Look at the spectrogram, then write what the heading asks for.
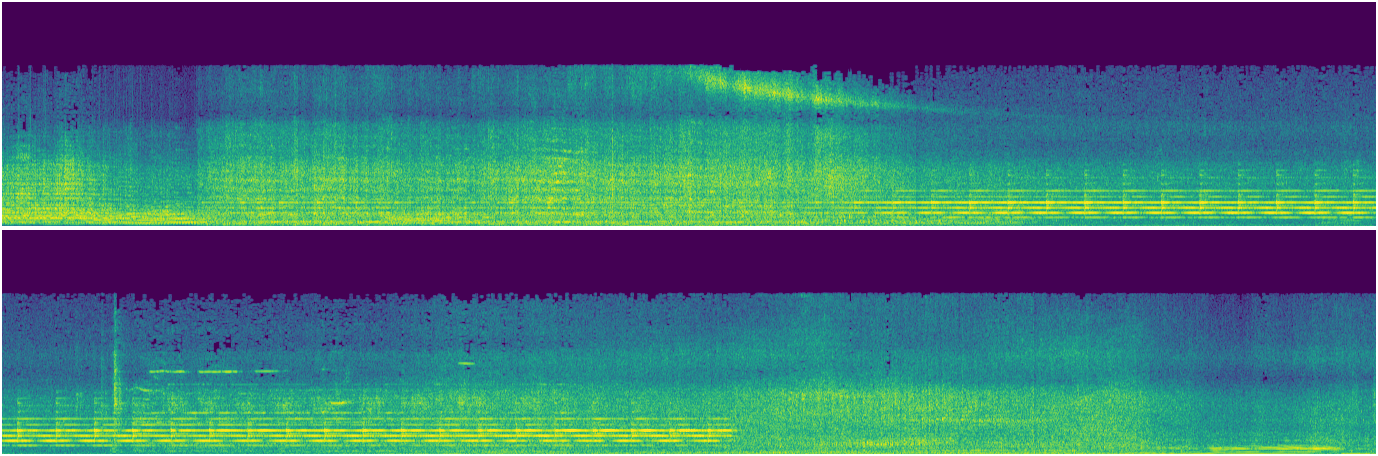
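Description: An Amtrak San Joaquins passenger train rumbles through a grade crossing with wheels clattering on the rails, and its horn sounds at the start, falling in pitch as it passes. The crossing bell rings steadily over it until about two-thirds of the way through, then stops as the crossing clears. Near the end, a tone rising in pitch comes in.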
